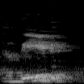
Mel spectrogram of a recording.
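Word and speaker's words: read: ठीक है, इसी प्रकार आपका एक होता है रीड, रीड रेड रेड, रीड रेड रेड, कोई स्पेलिंग में बदलाव नहीं, सिर्फ उच्चारण प्रोनाउंसिएशन में बदलाव है।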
